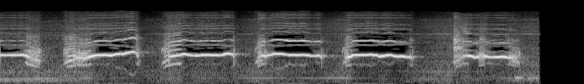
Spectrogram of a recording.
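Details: Red fox cubs, orphans held in a pen before their return to the wild, make loud drawn-out whining cries, six in a row, each strained and nasal with a wavering pitch, separated by brief pauses.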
